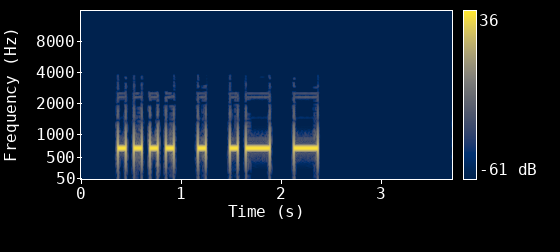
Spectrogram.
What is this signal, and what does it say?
Morse code, heard as a keyed tone, about 15 wpm, 700 Hz. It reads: HEAT
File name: Chapter 6 - 15 WPM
